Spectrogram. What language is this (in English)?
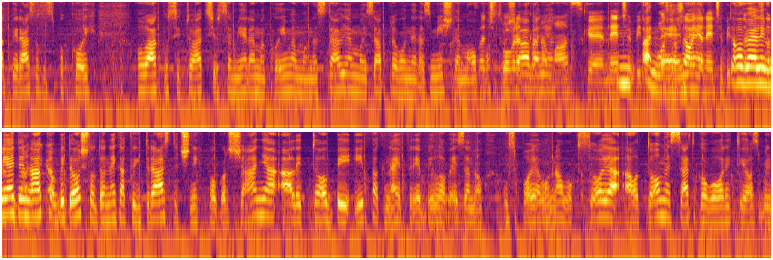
Croatian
